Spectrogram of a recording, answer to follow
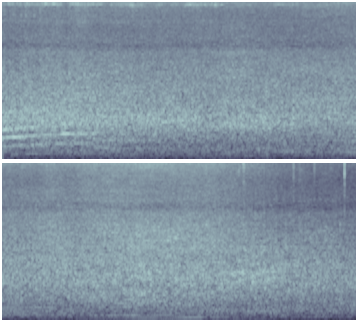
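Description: City street traffic: cars and a scooter driving over cobblestones, with tyre noise throughout. An engine rises in pitch as a vehicle accelerates in the first second, and a low engine drone passes about three-quarters of the way through.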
